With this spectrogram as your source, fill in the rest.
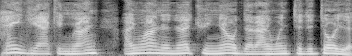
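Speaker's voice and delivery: changed, put-on disguised voice, hiding the speaker. Show host demonstrates how an anonymous caller could change their voice, disguised voice. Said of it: "You can change your voice. You can sound like this".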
